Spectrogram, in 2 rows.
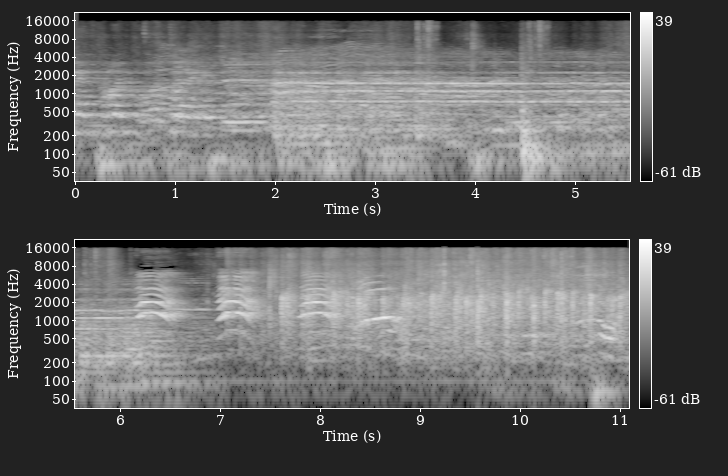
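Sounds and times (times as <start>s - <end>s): backing music with held notes: 0.0s - 6.9s
child shouting high-pitched: 6.2s - 8.6s.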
